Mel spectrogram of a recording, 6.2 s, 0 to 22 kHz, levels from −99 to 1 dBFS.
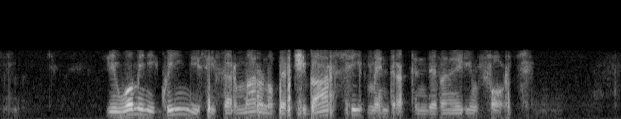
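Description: GSM full-rate codec damage runs through the whole of this speech recording, from the first moment to the last. The sound has been squeezed into a telephone band of roughly 300 Hz to 3.4 kHz, with nothing at all above 3.8 kHz, and the plainly audible buzzy, gravelly grain is what you get when a vocal-tract model is excited by a sparse, regular pulse train rather than the real signal, which fits a 13 kbps GSM full-rate encode.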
